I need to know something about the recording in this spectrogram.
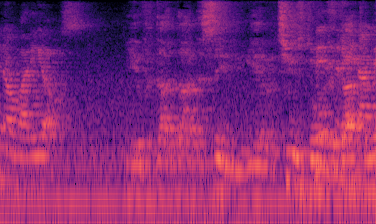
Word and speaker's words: Sebi: Sebi, pronounce the E.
